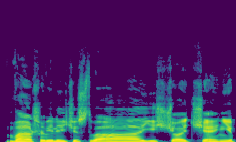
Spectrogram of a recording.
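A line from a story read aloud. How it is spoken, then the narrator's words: Shouting. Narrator (Russian): прокричал Кириллов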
